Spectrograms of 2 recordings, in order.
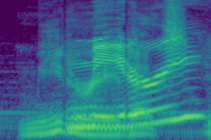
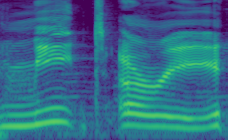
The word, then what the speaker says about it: meadery: Meadery? – Meadery? – M-E-A-D. – Mead. We both heard meatery. – That's a meadery. Isn't that how you say it? – I mean, meadery is a thing, too.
